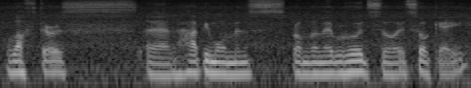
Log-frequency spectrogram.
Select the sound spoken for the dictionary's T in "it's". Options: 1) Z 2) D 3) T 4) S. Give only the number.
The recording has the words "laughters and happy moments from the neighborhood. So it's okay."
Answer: 3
